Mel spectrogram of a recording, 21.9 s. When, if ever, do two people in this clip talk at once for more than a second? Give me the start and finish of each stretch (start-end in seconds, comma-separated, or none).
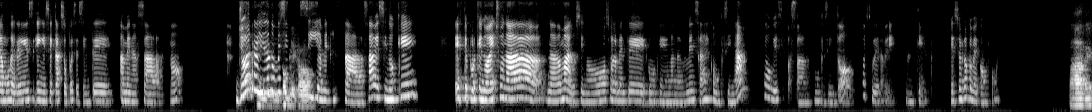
5.1-6.3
